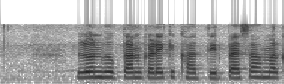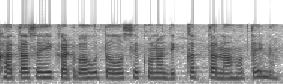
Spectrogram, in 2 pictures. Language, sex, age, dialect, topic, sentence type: Magahi, female, 46-50, Western, banking, question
